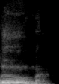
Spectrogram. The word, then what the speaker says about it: bloom: Maybe make a little bit more ooh in the Ooh. bloom.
